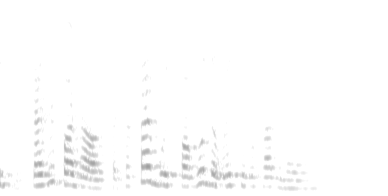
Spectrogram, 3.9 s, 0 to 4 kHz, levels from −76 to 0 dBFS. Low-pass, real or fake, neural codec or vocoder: 3.6 kHz; real; none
